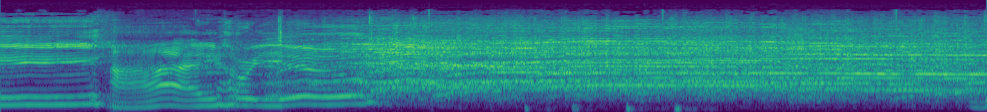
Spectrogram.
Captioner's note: cheers and applause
